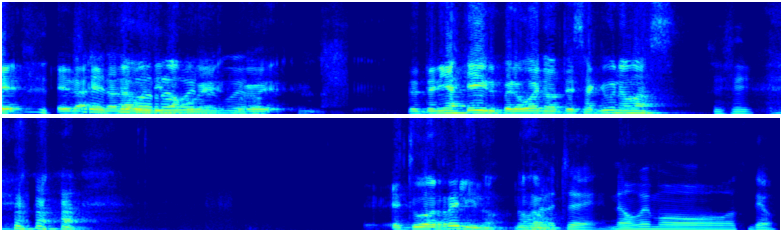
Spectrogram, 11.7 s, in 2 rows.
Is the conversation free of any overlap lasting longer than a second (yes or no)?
no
